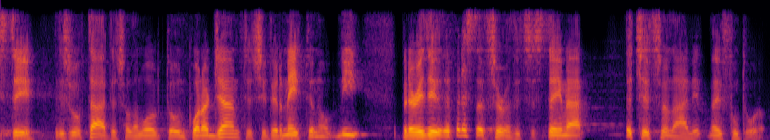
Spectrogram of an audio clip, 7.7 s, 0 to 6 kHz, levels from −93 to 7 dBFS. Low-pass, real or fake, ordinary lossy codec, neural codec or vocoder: 5.4 kHz; fake; none; codec, 16 kHz, 0.5 kbps, X-Codec, HuBERT features, trained on balanced general audio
